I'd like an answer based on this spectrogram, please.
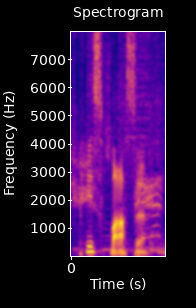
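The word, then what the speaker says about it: Pisswasser: The Beer song though it should be pronounced piss Vasa it translates to piss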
